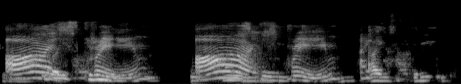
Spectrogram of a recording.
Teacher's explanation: تتأنى شويه بس بعد الاي عشان توضح ان ده فاعل وفعل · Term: جانشر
